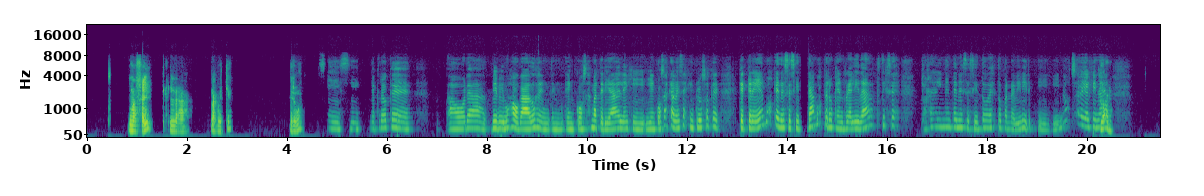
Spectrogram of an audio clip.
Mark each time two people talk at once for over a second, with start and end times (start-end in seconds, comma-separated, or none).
none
